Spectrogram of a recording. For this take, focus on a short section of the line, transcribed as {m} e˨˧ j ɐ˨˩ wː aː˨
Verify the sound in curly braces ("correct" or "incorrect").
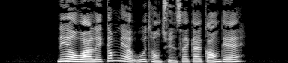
incorrect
